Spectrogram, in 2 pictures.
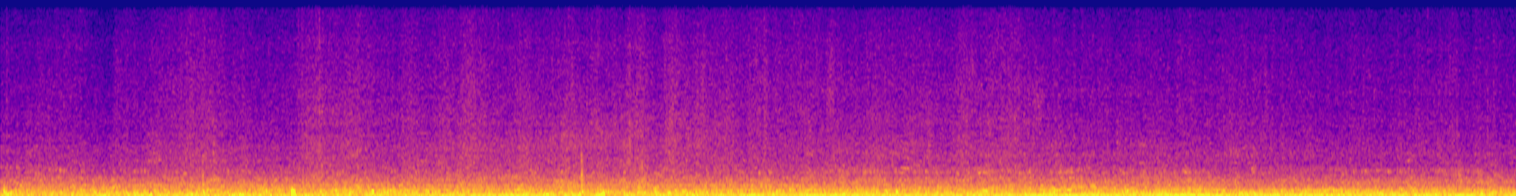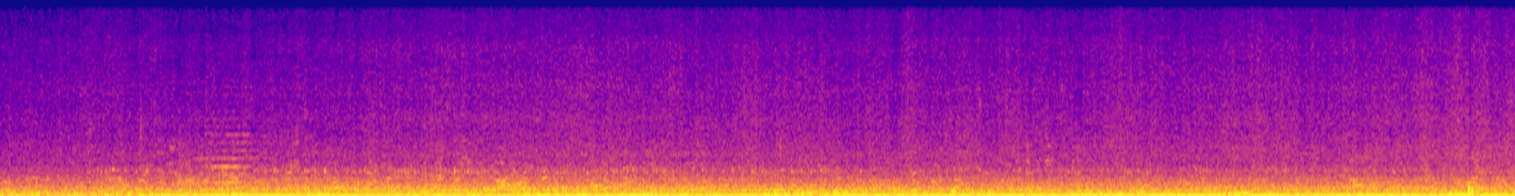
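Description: Small wooden motor sampan's engine running steadily under way, a low drone that shifts slightly in the middle, with water washing along the hull.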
